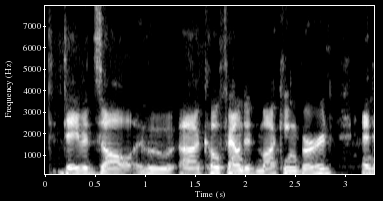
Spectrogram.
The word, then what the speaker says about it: Zahl: I'm here with um and I got to look up your name to make sure I pronounce it right, David Zaul, who uh co-founded Mockingbird and has a new book out called The Big Relief.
